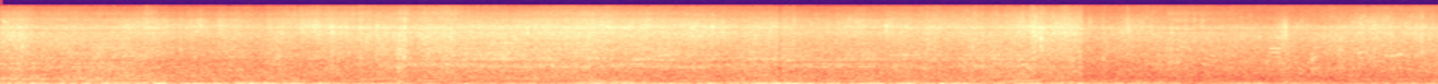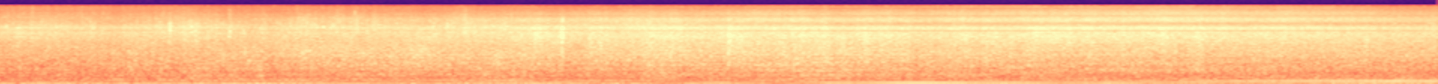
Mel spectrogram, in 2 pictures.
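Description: Boats running fast through rough water. First, triple Mercury outboards on a cruiser, with wind buffeting the microphone and hissing spray and wake. Then a Spencer sportfishing boat's engines give a steady low drone that grows louder near the end, over rushing water.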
